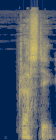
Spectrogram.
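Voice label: "drastic", Australian English; pronunciations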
